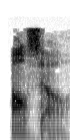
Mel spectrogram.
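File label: "also" American English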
